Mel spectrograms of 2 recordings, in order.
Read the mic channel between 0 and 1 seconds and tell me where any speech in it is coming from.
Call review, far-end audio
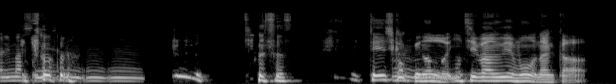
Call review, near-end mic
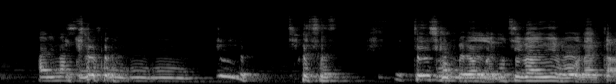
echo only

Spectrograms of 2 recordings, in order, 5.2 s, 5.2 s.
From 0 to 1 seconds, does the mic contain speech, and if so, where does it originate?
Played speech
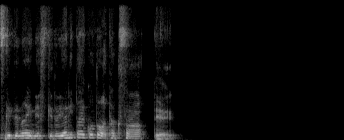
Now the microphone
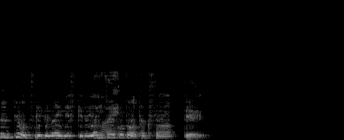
echo only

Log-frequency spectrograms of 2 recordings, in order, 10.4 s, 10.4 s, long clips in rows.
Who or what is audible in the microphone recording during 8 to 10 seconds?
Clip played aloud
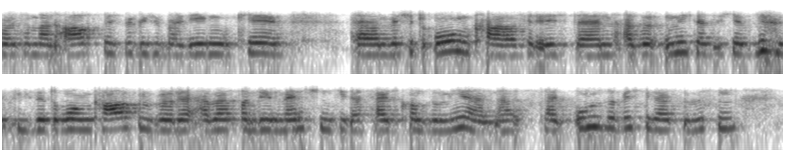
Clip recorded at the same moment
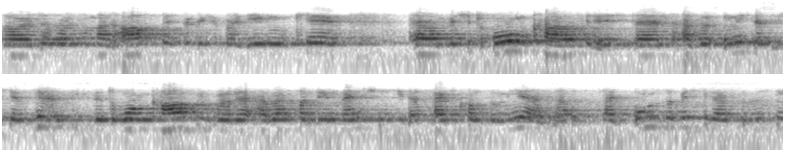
echo only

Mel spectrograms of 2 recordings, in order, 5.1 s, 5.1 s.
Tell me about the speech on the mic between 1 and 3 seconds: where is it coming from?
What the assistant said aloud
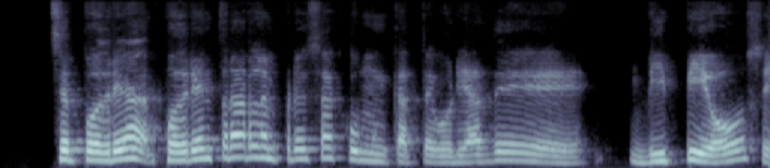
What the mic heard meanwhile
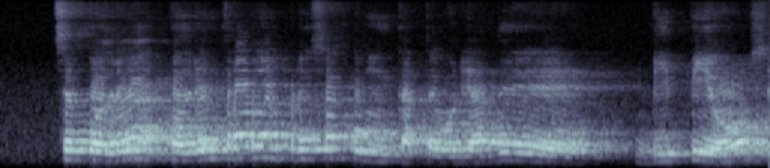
echo only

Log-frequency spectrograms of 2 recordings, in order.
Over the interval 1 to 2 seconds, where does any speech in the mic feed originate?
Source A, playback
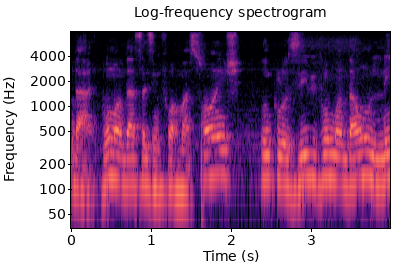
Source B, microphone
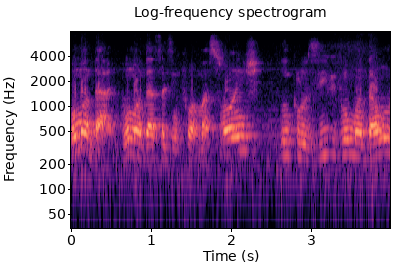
echo only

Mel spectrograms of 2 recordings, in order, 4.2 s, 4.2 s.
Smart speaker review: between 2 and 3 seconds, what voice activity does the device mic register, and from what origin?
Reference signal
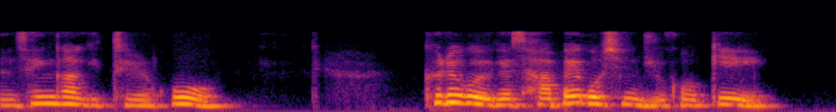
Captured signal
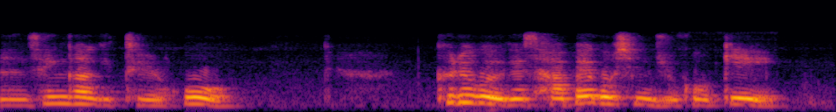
echo only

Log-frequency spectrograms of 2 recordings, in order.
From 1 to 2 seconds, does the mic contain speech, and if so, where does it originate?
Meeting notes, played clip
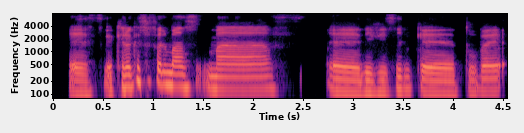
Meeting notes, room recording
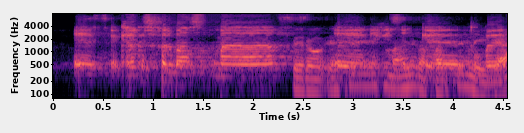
echo only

